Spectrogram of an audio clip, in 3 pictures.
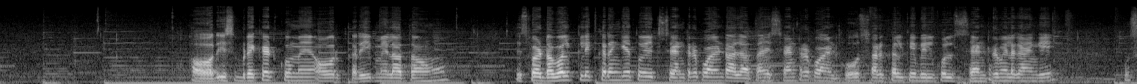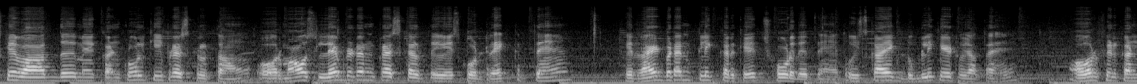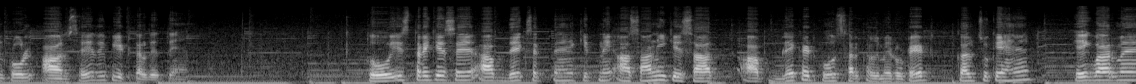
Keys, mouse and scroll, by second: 9.5 click, 15.3 click, 20.2 ctrl+right click, 24.7 ctrl+Num_Lock, 27.4 typing, 33.1 click, 33.6 scroll up 1.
